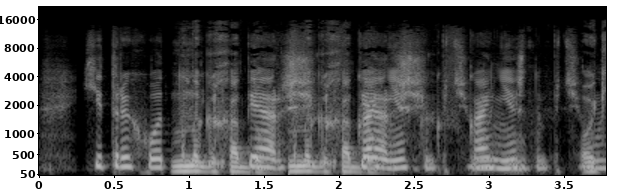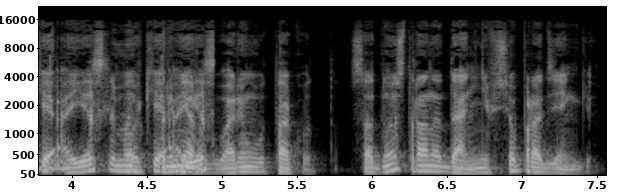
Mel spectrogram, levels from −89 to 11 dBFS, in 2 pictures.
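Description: Between 1.67 and 4.95 s, the speech signal was likely captured a second time through a slower path, producing a doubled audio track. A full-band copy trails roughly 0.7 s behind at about equal loudness, completely dry, and cuts in and out abruptly.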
